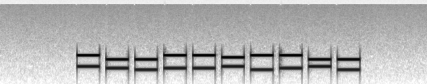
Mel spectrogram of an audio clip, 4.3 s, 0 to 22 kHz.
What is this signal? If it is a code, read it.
DTMF, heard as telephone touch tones, dialled by machine, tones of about 230 ms. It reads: 9416683671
